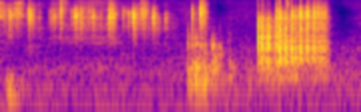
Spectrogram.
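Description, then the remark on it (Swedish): Dice rattle and clatter across a hard tabletop in a quick burst of sharp clicks, then a second, louder tumble before they settle. Crisp, with no voices. “Slå ett slag för att ta krafter.”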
